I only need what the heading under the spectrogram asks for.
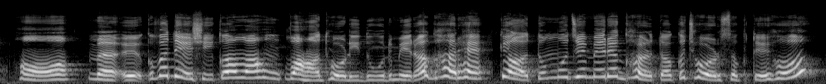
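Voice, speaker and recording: This is a cartoonish character voice pitched high. It moves at a fairly slow pace. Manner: sly, deceitful.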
